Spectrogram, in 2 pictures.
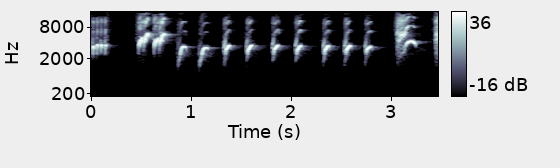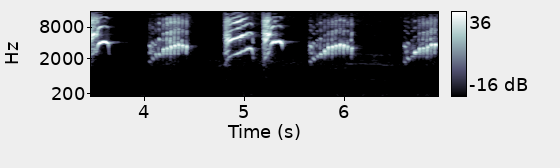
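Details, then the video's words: Cucak rante in a loud shrill masteran song with mimicked murai, cucak ijo, kacer and cendet phrases: about a dozen quick upslurred whistles in a row, then looping whistles alternating with buzzy bursts, faint water behind. "MASTERAN SUARA MELENGKING CUCAK RANTE GACOR FULL isian Materi mewah"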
